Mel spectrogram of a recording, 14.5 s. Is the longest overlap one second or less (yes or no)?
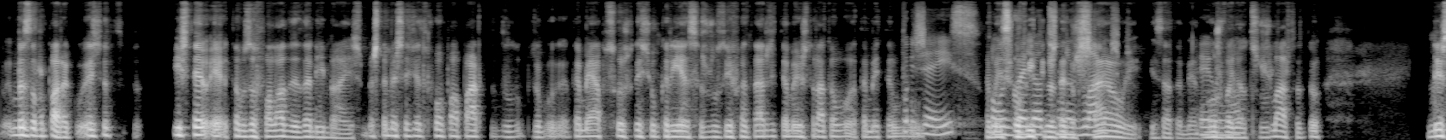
no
